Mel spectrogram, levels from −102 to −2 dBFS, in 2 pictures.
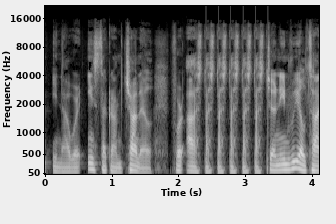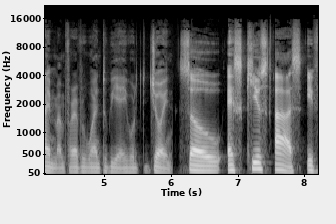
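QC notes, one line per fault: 2.42–3.34 s, system hang loop: a 186 ms slice of the speech repeats exactly five times at 5.38 Hz, giving a machine-gun stutter. The driver stalled while the hardware kept replaying its ring buffer, which fits an 8192-sample buffer. Roughly a second of audio is lost.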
